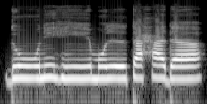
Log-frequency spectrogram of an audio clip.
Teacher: کلمت دونہی کے آخر میں ہا کے نیچے کھڑی زیر ہے، یہاں حکم ہے مد صلہ صغرا، ہم اپنی آواز 2 مد کے برابر لمبی کریں گے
